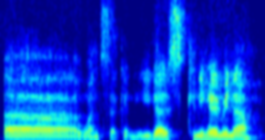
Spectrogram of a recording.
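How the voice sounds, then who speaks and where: A man's voice: mid-range voice, normal speed. A man joining as a guest over an online call whose audio keeps cutting in and out. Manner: checking whether he can be heard. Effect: call audio dropping out, muffled and cutting in and out. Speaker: guest speaker.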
